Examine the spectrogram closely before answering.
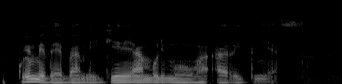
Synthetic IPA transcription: kweːmiðeβamḭɡejamulimuwaʔaɾidmia̰s

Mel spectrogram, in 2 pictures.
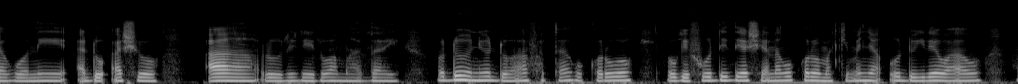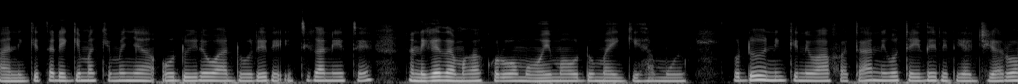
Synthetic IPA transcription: aɣwɔnea̰doʔaʃjɔ | aɾoɾeɾeɾwamaðai | odojoniodoafataɣokɔɾɔoɣefodeðiaʃianaɣokɔɾwɔmakemɛɲaʔodoiɾɛwaɔaniɡetaɾeɡemakemɛɲaʔodoiɾɛwadoɾeɾḛʔitiɣanetɛnaneɣɛðamaɣakɔɾɔmɔemaodomaiɡeɦamwɛ | odojoniːɡenewafataneɣotaiðeɾeðiad͡ʒiaɾw

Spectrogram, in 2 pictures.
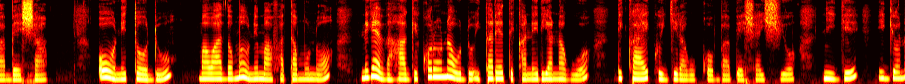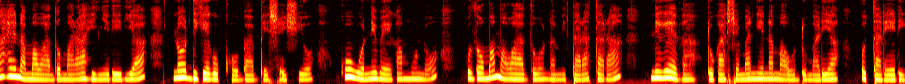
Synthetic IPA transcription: bɛʃa | onetɔdo | mawaðɔmaonemafatamonɔ | neɣɛðaɦaɡekɔɾɔnaodoitaɾɛtekaneɾianaɣwɔ | dikaekoiɡeɾaɣokɔbabɛʃaiʃiɔ | niːŋɡe | iɡeɔnaɦɛnamawaðɔmaɾaɦiɲeɾeɾia | nɔdiɣɛɣokʰɔbabɛʃaiʃiɔ | koɣwɔnewɛɣamonɔ | ɣoðɔmamawaðɔnametaɾataɾa | neɣɛðadoɣaʃɛmaniɛnamaodomaɾea | otaɾɛɾe

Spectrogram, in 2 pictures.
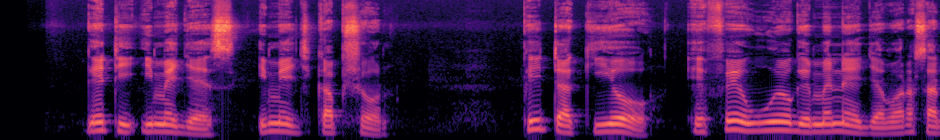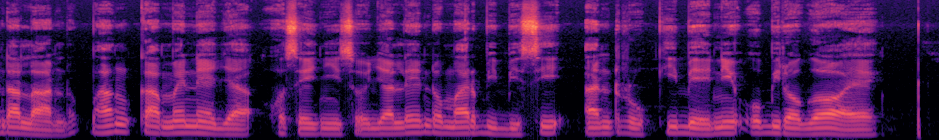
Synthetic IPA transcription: ɡetiʔimed͡ʒɛsimed͡ʒkapʃɔn | pitakio | efewojoɡemɛnɛd͡ʒamaɾsandalandbaŋkamɛnɛd͡ʒaoseɲiso̰d͡ʒalendomarbibisiandɾukːibeniʔobiɾɔɡɔɛ

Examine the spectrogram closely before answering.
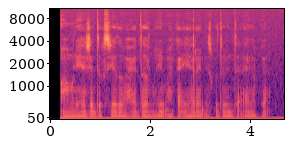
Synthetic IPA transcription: maːmʊlɪjaːʃɐd̪ʊɡsɪjɐðɐwɑħɑjd̪ɔːrmʊɦiːmɐkʰɐʕɪjaːɾɛːnɪsɡʊd̪ɔwɪnt̪ʰɐ̰ʔɐ̰ɣɐb̚kʰɐ̰

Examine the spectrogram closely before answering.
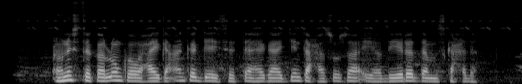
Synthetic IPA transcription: ʕʊnɪst̪ʰɐkʰɐlʊŋkʰɐwɑħɑjɡɑʕɑŋkʰɐɡɛjsɐt̪ʰɐɦɐɣaːt͡ʃɪnt̪ʰɐħɑsuːshɐ̰ʔḭjɞd̪iːɾɐd̪ɐmɐskʰɑħd̪ɐ

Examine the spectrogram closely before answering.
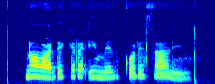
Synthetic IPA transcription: nɔwadekeɾaʔimelkoɾesalim

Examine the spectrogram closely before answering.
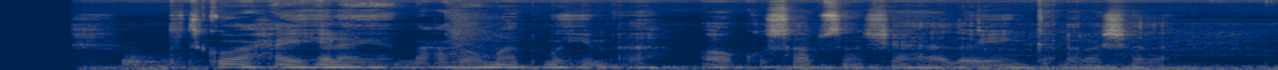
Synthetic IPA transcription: d̪̥ɐd̪kʰʊwɑħɑjɦɛlɐjaːnmɑʕluːmaːd̪mʊɦimɐhɔːkʰʊsaːbsɐnʃɐɦaːðɔːjɪŋkʰɐɖɐlɐʃɐðɐ

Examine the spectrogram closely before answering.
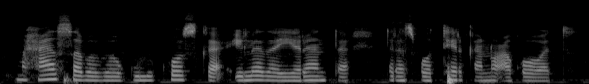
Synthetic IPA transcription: mɑħɑːsɐβɐβɔɡʊlʊkʰɔskʰɐ̰ʕɪlɐðɐjɛɾaːnt̪ʰɐd̪̥ɐɾɐsbɔrt̪ʰɛːrkʰɐnɔ̰ːʕɑ̰kʰɔwɐd̪

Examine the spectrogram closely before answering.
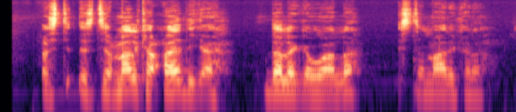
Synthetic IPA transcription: ɪst̪ʰɪʕmaːlkʰɐʕaːðɪɣɐɐh | d̪ɐlɛɣɐwɑːlɐ | ɪst̪ʰɪʕmaːlɪkʰɐɾaː

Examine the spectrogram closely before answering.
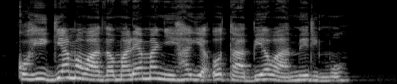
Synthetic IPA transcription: kohiːɡiamawaːðaɔmaɾeamaɲiːɦaɣeaʔotabiawameɾimo

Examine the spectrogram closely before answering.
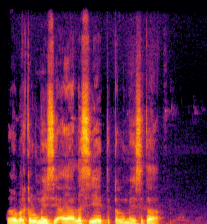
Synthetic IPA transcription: t̪ɐβɐβɐrkʰɐlʊmɛjsɪɐjaːlɐsɪjɛd̪kʰɐlʊmɛjsɐt̪ʰɐðɐ

